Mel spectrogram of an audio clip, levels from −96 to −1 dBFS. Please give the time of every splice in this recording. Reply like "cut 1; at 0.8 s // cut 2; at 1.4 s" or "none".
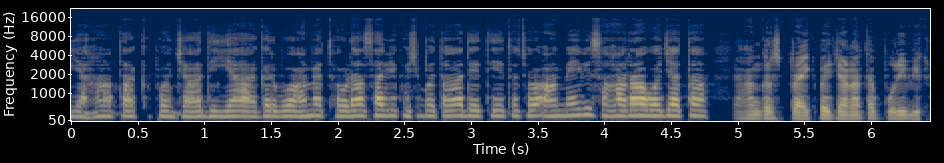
cut 1; at 5.0 s

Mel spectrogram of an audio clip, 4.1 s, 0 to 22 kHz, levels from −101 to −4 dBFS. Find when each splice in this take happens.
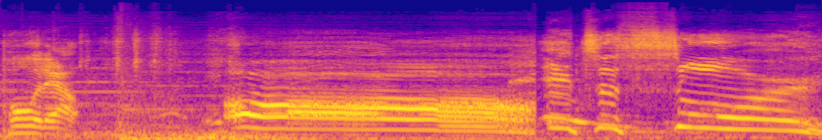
cut 1; at 2.7 s

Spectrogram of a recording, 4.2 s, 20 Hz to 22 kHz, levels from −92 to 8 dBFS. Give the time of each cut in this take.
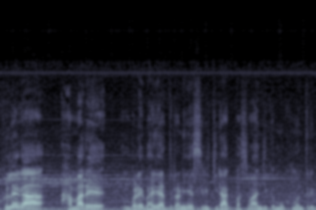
none

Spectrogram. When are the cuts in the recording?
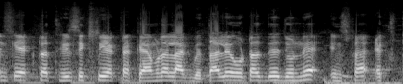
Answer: none

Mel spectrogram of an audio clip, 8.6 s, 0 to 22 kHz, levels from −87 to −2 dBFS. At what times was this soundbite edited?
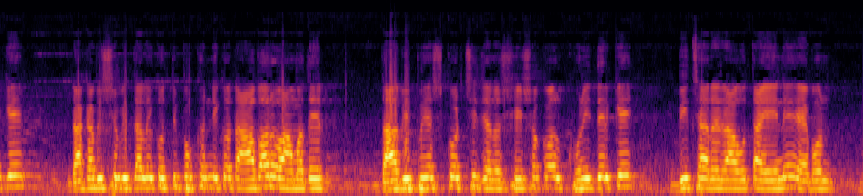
none

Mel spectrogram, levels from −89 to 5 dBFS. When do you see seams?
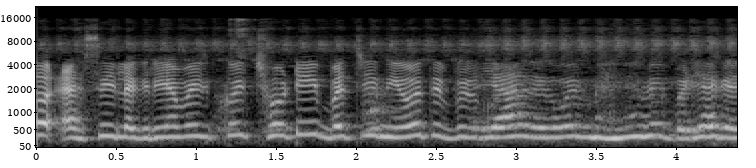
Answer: cut 1; at 2.8 s

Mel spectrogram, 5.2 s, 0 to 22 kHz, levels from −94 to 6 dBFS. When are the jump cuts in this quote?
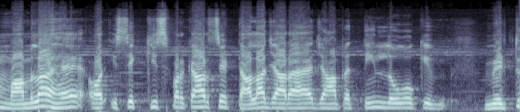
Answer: none

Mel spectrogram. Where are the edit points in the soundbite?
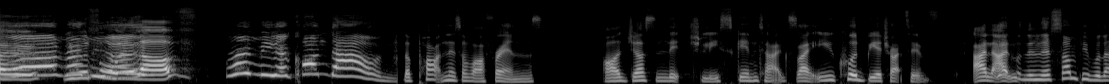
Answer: cut 1; at 3.9 s

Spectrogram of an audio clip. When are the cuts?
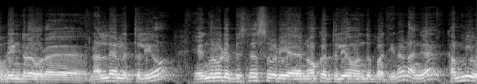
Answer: none

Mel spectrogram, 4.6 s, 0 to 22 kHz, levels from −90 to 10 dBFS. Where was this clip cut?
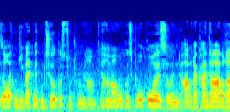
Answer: cut 1; at 2.0 s // cut 2; at 3.3 s

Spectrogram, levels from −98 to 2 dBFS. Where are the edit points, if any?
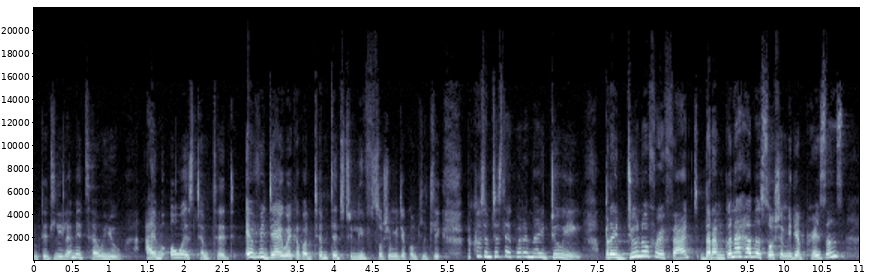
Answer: none

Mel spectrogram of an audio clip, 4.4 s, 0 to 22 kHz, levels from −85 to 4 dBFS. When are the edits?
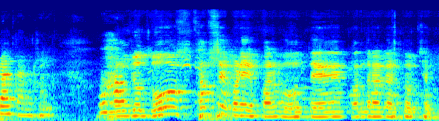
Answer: cut 1; at 1.2 s

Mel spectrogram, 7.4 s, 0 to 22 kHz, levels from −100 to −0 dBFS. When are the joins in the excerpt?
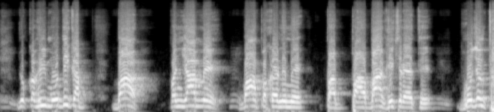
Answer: none

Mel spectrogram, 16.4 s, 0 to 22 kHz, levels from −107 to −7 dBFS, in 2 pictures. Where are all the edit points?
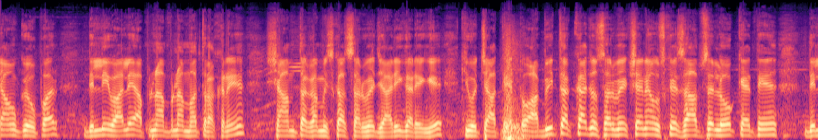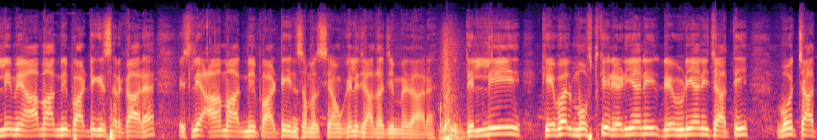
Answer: cut 1; at 5.1 s // cut 2; at 12.7 s

